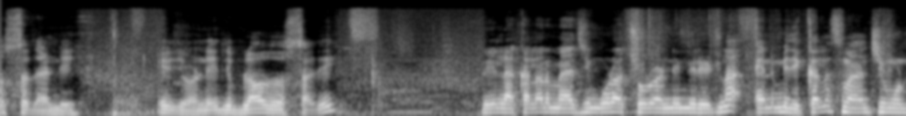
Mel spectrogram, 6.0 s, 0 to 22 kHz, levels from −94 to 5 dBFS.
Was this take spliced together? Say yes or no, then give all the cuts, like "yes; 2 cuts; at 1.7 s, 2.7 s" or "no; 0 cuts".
no; 0 cuts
